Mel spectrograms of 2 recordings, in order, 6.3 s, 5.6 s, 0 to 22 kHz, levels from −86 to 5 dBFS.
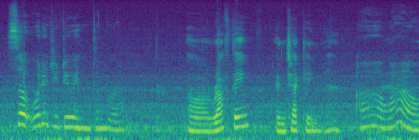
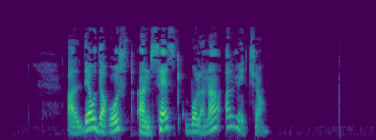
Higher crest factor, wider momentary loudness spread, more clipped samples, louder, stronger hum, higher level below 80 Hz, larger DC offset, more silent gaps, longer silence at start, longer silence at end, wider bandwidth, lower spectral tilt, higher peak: second, 16 dB vs 24 dB; first, 16 LU vs 12 LU; first, 0.1% vs under 0.1%; first, -15 LUFS vs -21 LUFS; neither; first, -36 dBFS vs -78 dBFS; neither; neither; second, 0 s vs 1 s; second, 0 s vs 1.7 s; first, over 20 kHz vs 11.5 kHz; first, -5.5 dB/octave vs -3 dB/octave; about the same, 0 dBFS vs 0 dBFS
